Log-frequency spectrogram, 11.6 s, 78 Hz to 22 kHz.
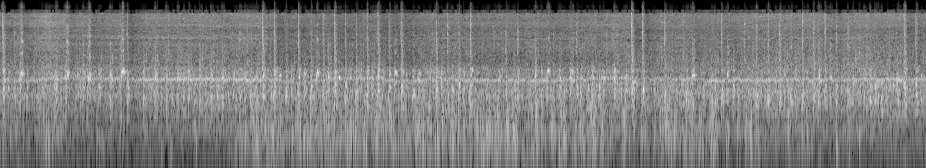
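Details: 1994 Buick Park Avenue, bought weeks earlier, after replacing brake line, fuel line, battery, coolant temp sensor and starter, suddenly knocking at idle; loose uneven knock a few beats a second, owner suspects rod knock.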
